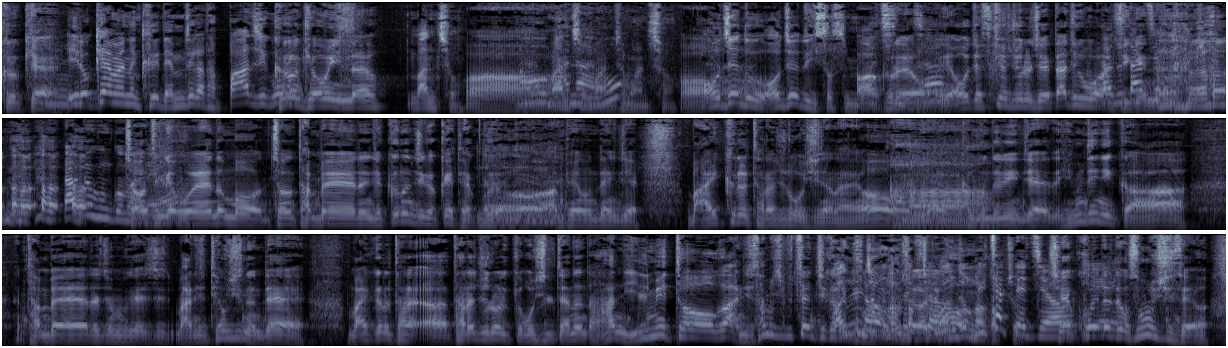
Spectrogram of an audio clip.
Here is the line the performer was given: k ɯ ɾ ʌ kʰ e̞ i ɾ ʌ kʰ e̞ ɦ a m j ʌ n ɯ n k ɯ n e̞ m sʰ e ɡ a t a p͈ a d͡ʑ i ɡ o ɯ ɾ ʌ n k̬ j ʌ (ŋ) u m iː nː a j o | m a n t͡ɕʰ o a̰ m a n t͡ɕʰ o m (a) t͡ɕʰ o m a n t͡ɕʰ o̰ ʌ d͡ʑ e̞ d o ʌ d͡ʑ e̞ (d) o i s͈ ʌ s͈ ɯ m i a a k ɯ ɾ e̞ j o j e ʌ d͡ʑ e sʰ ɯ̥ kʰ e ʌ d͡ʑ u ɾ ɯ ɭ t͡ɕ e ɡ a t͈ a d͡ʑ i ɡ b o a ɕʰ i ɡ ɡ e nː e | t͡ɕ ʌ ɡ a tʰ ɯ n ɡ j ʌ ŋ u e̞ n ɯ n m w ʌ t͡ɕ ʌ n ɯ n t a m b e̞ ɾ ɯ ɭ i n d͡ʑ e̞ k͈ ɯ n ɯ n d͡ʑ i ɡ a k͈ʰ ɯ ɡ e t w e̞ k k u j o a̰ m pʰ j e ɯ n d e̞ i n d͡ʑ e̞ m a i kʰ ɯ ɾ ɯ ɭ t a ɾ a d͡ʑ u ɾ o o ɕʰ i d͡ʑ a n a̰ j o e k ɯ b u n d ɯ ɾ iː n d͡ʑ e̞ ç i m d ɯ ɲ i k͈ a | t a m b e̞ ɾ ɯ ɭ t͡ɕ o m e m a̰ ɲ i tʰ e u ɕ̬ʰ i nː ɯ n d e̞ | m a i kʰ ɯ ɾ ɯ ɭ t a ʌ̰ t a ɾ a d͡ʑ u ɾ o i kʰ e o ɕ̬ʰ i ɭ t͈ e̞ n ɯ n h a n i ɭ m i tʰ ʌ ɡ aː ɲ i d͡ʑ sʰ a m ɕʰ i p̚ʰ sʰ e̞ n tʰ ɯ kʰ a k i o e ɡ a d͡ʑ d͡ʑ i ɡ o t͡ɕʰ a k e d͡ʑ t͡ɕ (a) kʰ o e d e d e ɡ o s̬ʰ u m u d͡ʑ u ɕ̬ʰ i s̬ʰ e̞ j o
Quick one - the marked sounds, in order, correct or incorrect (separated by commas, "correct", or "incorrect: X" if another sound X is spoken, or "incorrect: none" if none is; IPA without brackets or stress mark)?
correct, correct, correct, incorrect: e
